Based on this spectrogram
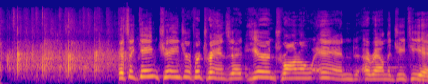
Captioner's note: applause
